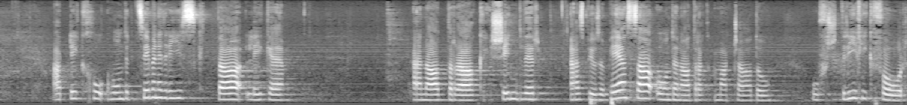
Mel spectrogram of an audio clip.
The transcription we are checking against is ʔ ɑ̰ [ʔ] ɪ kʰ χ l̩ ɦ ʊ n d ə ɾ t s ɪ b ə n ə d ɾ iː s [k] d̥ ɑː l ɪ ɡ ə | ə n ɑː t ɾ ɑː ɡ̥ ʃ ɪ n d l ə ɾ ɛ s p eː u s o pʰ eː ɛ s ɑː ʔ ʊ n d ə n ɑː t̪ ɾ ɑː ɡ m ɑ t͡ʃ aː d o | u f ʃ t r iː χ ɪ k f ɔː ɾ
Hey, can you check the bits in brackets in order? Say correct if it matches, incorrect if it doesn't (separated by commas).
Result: incorrect, correct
